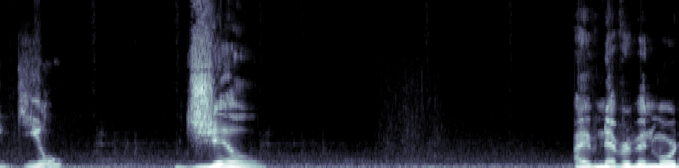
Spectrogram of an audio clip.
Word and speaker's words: Gil: That's definitely Gil, right? Yes, it's 100% Gil.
